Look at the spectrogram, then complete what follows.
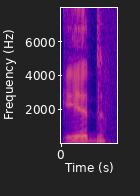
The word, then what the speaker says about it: id: lot of different things id is pronounced id like it oh i've always said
